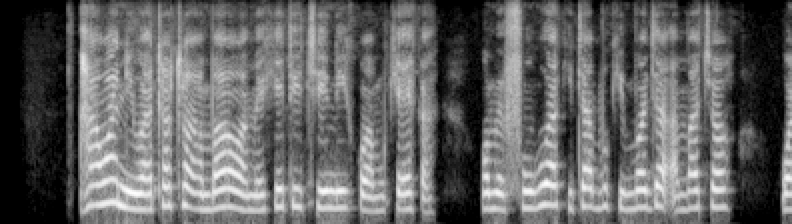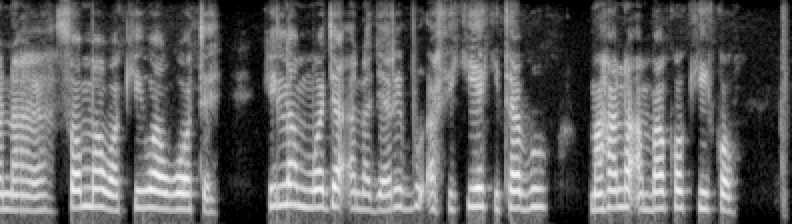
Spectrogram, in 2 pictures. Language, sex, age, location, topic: Swahili, female, 36-49, Nairobi, health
